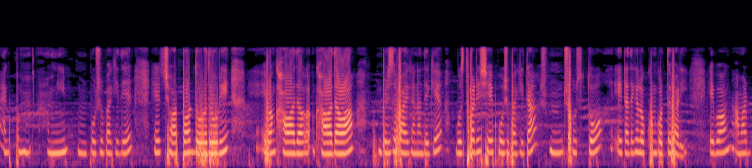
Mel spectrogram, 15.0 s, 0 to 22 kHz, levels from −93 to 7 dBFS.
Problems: constant background noise, continuous background conversations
